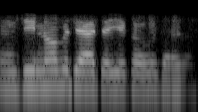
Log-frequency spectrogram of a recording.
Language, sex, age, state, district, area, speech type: Urdu, female, 18-30, Bihar, Saharsa, rural, conversation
